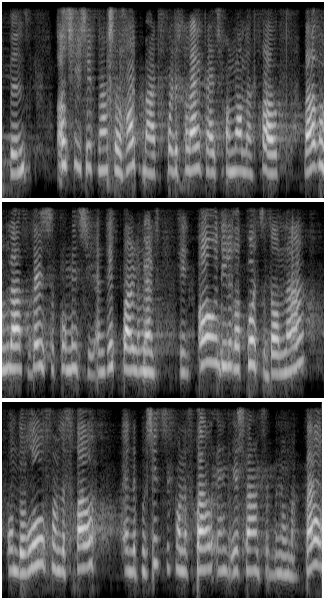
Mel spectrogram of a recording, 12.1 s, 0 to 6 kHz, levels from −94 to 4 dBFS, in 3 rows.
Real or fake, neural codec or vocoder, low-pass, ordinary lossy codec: fake; codec, 16 kHz in and 24 kHz out, 0.6 kbps, FireRedTTS-2 codec; 5.4 kHz; none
